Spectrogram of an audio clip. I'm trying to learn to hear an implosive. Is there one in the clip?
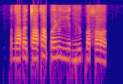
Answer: yes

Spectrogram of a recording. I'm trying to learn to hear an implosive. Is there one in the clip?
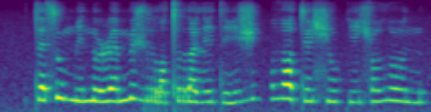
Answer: no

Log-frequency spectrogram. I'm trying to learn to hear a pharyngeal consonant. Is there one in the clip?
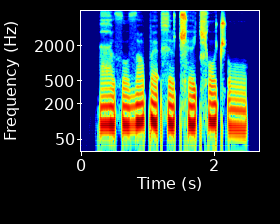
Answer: yes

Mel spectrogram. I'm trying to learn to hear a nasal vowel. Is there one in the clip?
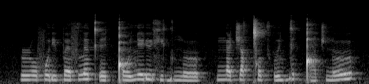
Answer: no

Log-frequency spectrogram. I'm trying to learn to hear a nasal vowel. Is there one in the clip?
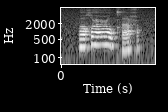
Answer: no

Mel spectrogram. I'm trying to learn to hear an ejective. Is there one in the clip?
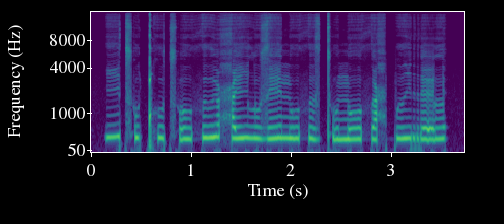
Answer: yes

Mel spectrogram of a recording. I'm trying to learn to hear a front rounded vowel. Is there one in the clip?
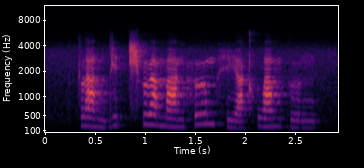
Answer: no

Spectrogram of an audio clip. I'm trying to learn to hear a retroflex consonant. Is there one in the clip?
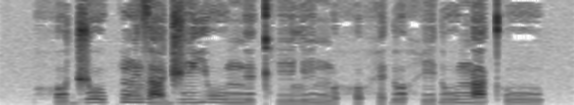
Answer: no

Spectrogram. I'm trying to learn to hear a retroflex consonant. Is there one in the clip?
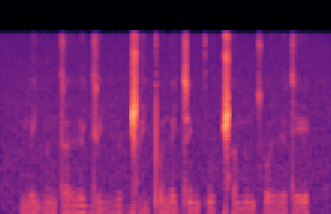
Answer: no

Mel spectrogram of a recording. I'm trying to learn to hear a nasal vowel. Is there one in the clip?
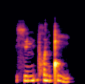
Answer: no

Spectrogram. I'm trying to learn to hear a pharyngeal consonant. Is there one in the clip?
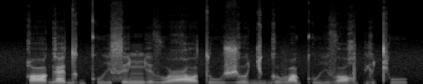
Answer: yes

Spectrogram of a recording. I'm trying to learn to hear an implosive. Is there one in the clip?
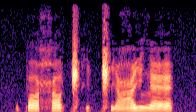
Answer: no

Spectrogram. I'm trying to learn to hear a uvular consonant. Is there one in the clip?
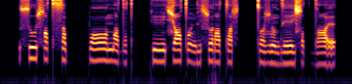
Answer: no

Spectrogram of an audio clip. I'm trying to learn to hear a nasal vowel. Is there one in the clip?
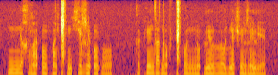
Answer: yes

